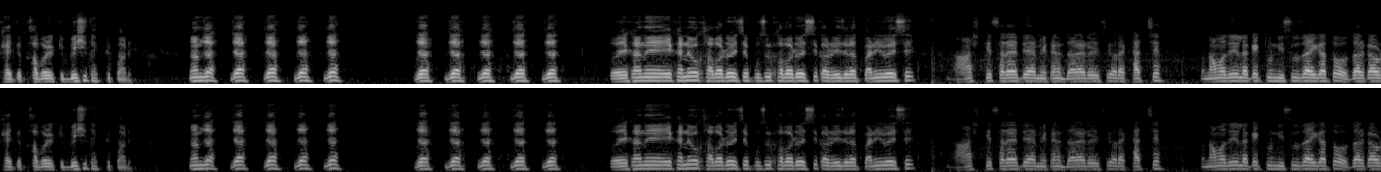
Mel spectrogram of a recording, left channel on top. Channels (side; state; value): right; quieter; 7.1 dB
